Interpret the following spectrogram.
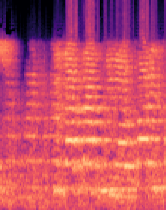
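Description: A girl's voice singing, coming in about half a second in with long held notes, on muffled old videotape sound.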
